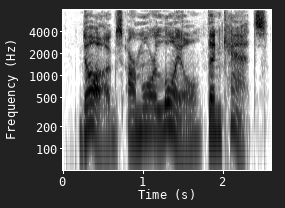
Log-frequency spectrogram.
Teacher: The nouns and the adjective are content words here, so they are all emphasized.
